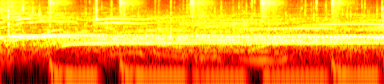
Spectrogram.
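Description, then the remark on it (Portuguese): A production crew cheers and applauds loudly and steadily for guest AD Júnior, a communicator, influencer and TV presenter, with high whoops riding over the noise and a rhythmic low thumping beat pulsing underneath throughout. “Ele nada mais nada menos, um comunicador, pesquisador, influenciador, apresentador de TV, ele, AD Júnior, palmas produção.”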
